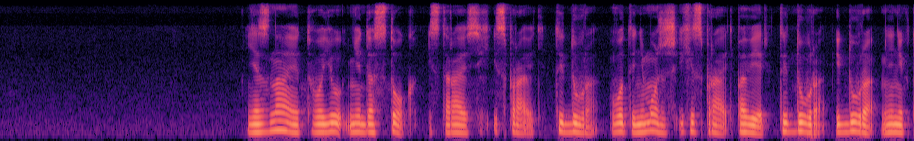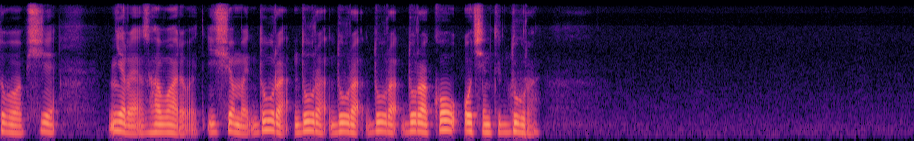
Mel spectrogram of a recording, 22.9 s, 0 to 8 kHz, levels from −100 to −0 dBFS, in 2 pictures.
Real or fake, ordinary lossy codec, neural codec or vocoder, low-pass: real; none; none; 7.2 kHz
